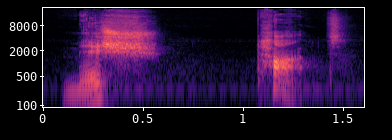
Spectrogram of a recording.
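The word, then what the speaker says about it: מִשְׁפָּט: Hirik is short, therefore the Sheva is silent. Since the Sheva is silent, the sound that immediately precedes the Begad Kafat letter is the sh of the shin, mish pat.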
